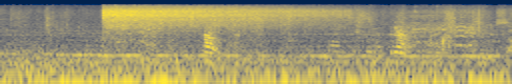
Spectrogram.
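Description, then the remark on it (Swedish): Inside a local commuter train in Helsinki on an early June afternoon: a steady low rumble with a droning hum, a rushing hiss that swells after the first second, and faint murmured voices in the background. “En eftermiddag i början av juni stiger jag på lokaltåget i Helsingfors”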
